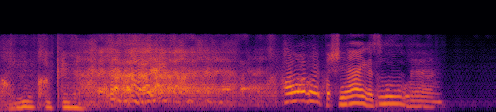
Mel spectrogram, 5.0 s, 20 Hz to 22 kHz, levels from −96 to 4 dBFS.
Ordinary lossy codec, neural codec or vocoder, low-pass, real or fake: none; codec, 16 kHz, 1 kbps, FreqCodec, smaller model; 7.2 kHz; fake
